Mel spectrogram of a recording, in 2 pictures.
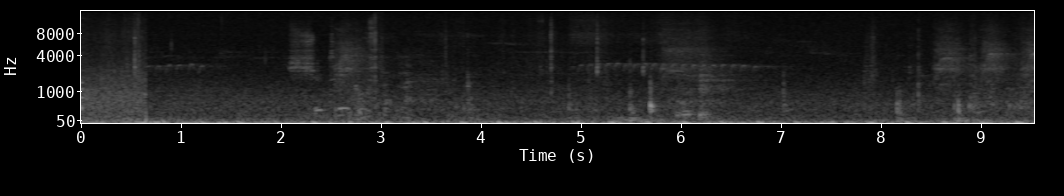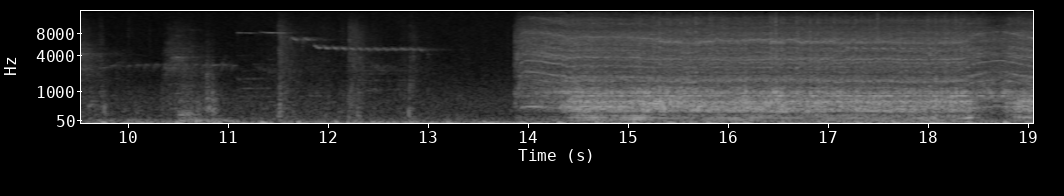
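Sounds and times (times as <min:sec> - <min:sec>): power tool running: 0:13.9 - 0:19.0.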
